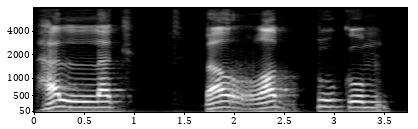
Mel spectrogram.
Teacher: Waifiyatu adaha dan cara mengucapkannya, cara menunaikannya adalah ayuh lami dengan cara menghapus suara huruf lam hazfan kamilan menghapus 100% bil harfi musyaddadan minhairun. Kemudian mengucapkan huruf bertasydid tanpa disertai gunnaah. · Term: idgham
